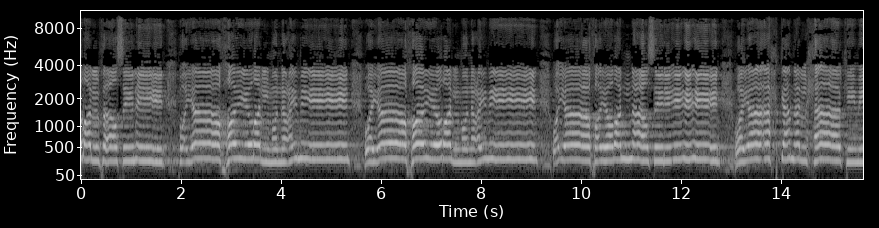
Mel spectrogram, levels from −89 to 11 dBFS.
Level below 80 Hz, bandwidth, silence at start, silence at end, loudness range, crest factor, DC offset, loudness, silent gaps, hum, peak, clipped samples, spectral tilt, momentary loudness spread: -68 dBFS; 10 kHz; 0 s; 0 s; 1 LU; 16 dB; under 0.1%; -20 LUFS; none; none; -4 dBFS; under 0.1%; -3.5 dB/octave; 6 LU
